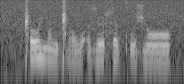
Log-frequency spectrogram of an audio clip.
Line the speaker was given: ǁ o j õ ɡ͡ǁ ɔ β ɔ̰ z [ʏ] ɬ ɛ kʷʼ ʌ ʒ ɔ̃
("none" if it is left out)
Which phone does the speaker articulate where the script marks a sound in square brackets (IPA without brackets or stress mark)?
ʏ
